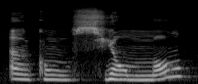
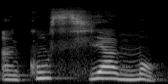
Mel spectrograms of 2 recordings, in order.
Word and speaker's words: inconsciemment: Est-ce qu'on dit inconsciement, inconsciemment ou inconsciemment ? La réponse est inconsciemment avec le son a.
